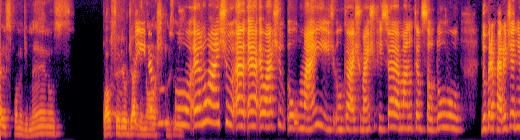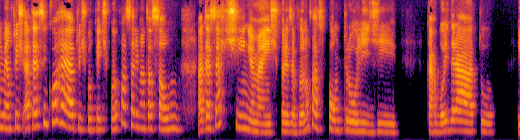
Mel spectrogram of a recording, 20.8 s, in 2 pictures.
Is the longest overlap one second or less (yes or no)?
yes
